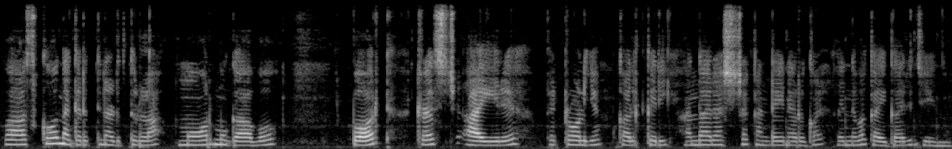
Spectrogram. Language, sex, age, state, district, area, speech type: Malayalam, female, 18-30, Kerala, Kozhikode, rural, read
